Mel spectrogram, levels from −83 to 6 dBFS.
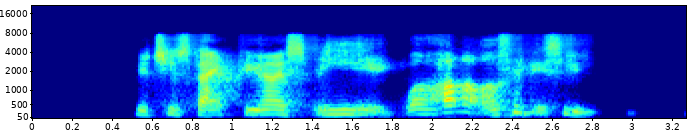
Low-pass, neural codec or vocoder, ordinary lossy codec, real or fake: none; codec, 16 kHz, 0.5 kbps, FreqCodec, larger model; none; fake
